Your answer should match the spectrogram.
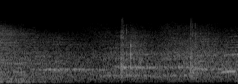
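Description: Ice rink ambience during play: a low crowd murmur with two sharp knocks of hockey stick and puck, about a second in and near the end.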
